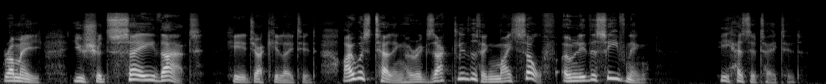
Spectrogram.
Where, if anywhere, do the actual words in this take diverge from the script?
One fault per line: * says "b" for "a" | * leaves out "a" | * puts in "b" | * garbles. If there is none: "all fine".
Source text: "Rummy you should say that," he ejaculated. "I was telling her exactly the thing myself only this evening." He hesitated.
all fine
